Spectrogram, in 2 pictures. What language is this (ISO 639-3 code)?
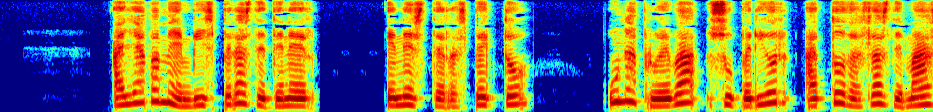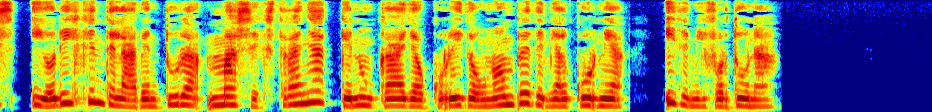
spa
